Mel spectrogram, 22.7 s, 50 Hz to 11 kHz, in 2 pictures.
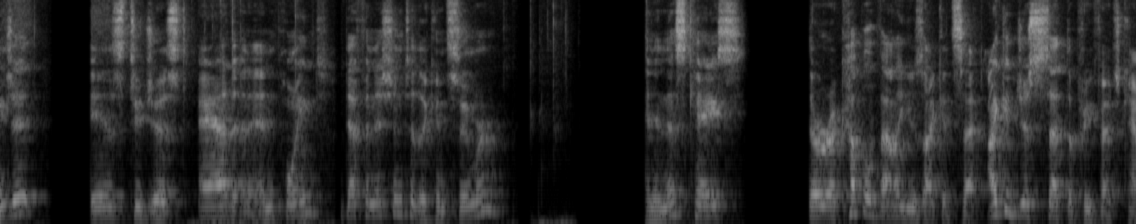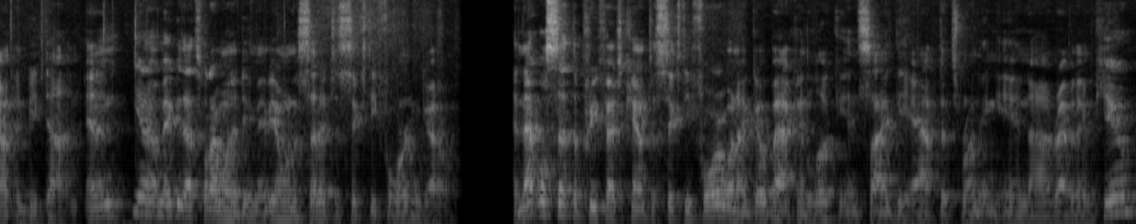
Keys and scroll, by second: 11.3 Return, 13.7 Return, 15.5 F5.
